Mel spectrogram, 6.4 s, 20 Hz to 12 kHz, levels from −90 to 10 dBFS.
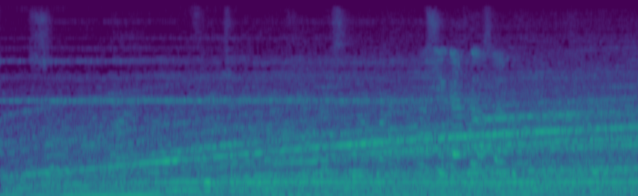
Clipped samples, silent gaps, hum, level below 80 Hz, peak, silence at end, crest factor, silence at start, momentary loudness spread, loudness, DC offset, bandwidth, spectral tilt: under 0.1%; none; none; -46 dBFS; -22 dBFS; 0 s; 14 dB; 0 s; 7 LU; -36 LUFS; under 0.1%; 10.5 kHz; -7 dB/octave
